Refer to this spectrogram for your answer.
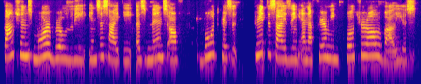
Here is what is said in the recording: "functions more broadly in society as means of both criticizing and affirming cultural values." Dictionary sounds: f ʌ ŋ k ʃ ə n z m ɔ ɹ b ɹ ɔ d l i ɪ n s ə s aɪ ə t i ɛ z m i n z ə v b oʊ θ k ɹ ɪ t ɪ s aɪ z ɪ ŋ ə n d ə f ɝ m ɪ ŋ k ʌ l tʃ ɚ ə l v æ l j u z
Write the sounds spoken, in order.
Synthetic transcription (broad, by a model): f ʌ ŋ k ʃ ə n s m ɔ ɹ b ɹ ɔ d l i ɪ n s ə s aɪ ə t i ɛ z m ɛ n s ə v b oʊ t k ɹ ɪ t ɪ s aɪ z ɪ ŋ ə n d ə f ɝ m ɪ ŋ k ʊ l tʃ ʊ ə l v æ l j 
